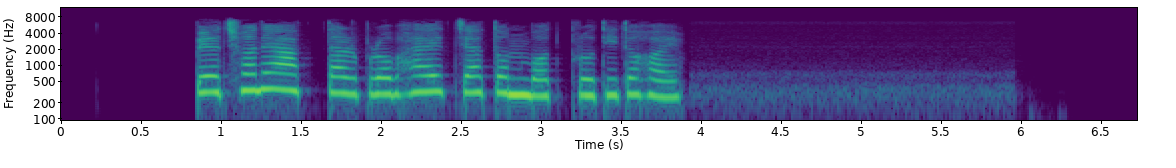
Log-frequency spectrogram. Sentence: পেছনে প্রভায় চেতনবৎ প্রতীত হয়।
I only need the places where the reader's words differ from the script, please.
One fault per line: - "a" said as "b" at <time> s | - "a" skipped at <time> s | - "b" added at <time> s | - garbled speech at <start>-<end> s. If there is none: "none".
- "আত্মার" added at 1.4 s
